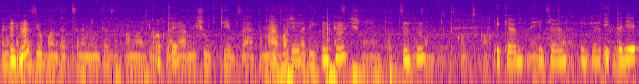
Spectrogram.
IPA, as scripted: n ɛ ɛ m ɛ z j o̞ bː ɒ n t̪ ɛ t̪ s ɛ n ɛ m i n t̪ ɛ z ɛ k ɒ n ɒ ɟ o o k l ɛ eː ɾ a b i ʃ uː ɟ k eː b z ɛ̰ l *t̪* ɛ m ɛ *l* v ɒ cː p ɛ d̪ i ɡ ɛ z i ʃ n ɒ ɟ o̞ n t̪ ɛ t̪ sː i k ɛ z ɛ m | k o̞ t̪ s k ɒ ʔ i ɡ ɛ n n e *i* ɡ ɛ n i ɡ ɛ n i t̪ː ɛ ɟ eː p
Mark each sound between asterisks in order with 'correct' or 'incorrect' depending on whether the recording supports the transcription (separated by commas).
correct, correct, correct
